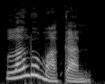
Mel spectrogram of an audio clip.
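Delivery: ordinary delivery, nothing marked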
